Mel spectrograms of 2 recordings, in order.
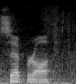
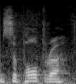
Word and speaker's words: Sephiroth: know what I called sephiroth before I learned how to say it properly I think I called sephiroth I added like a nail into separat's name and I called him sepultra that sounds like a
